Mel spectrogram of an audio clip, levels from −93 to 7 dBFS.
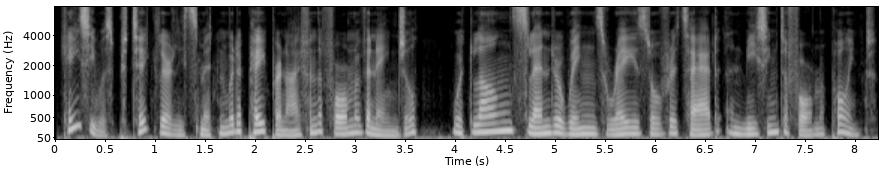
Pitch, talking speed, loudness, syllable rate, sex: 140 Hz, 205 wpm, -22 LUFS, 5.3 syllables/s, male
